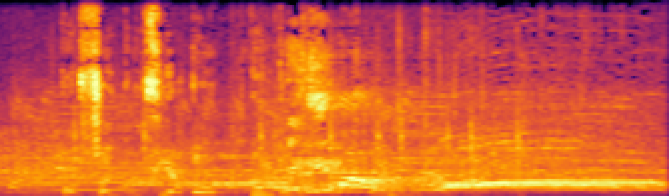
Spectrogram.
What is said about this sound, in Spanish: ¡Y que griten una bulla!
